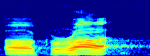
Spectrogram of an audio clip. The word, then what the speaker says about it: Korah: In this 49th chapter of the book of Psalms, and it says it is one of the songs or that Korah is the best way to pronounce it, wrote.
